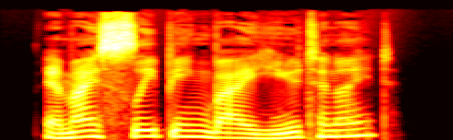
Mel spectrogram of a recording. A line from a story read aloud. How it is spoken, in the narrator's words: he asked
